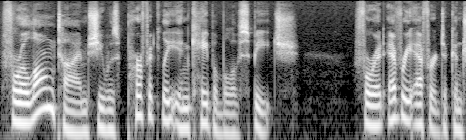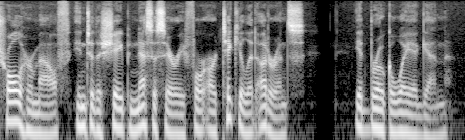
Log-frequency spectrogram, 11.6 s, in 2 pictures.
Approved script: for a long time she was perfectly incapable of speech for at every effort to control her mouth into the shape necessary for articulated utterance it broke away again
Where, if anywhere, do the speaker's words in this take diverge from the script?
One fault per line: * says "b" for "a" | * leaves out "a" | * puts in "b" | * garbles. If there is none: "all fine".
* says "articulate" for "articulated"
